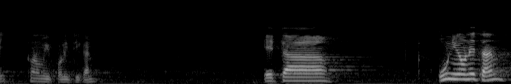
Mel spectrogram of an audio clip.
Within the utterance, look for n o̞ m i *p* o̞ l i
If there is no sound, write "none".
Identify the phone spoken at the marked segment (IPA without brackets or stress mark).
p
